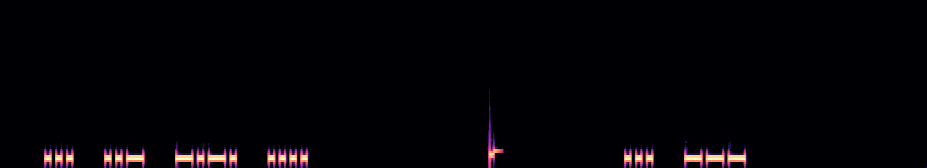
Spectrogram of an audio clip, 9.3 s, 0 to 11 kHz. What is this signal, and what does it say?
Morse code, heard as a keyed tone, about 22 wpm, spaced as for 16 wpm, 700 Hz. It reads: SUCH SO
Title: 2x Character Spacing - Top 200 Words - 22wpm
